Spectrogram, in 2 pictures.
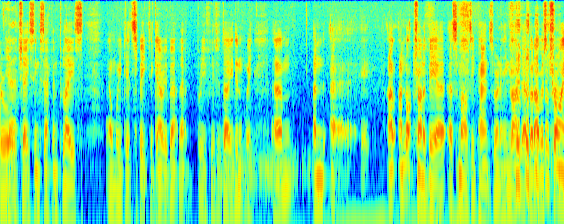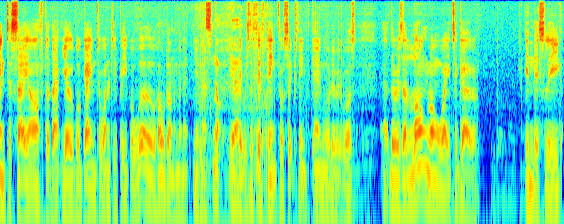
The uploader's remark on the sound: Is joined in the car, parked in Marnham Road. Talking in the Gary Johnson Suit at Plainmoor. Two old men sitting in a car in Marnham Road talking about football.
